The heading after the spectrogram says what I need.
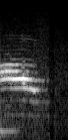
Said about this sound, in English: That kitty cat.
